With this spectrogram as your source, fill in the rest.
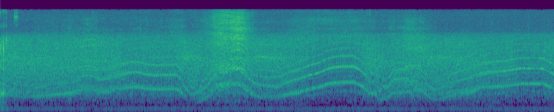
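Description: A drone's motors whine loudly, rising and falling in pitch as it swoops and turns.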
